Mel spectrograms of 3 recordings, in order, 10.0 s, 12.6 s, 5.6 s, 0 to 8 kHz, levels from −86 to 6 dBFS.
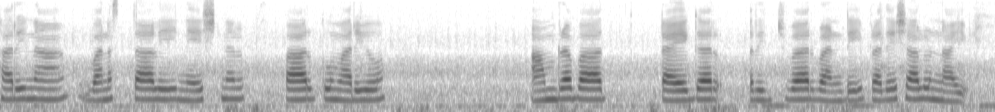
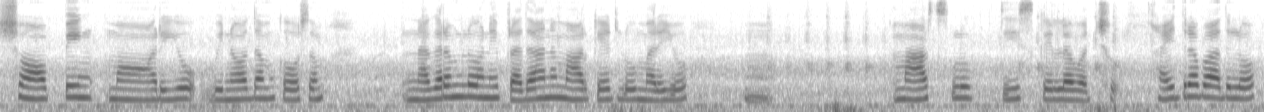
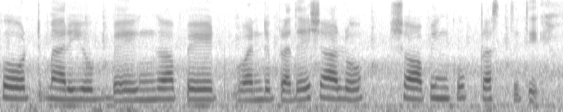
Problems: constant background noise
